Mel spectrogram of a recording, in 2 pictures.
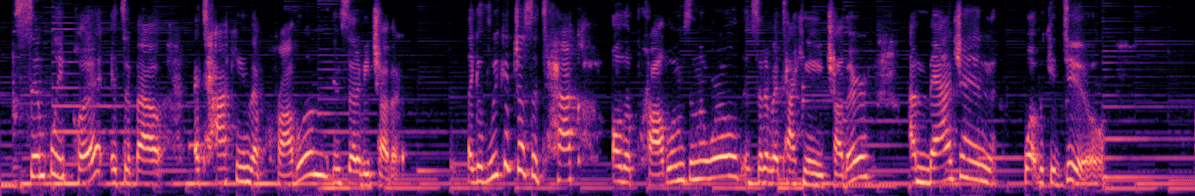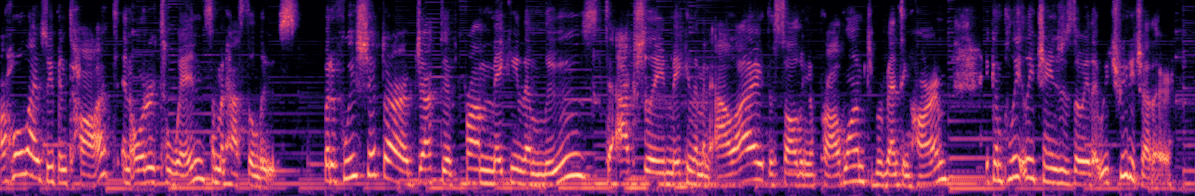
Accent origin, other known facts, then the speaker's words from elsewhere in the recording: Southern Oregon, United States; I was born in Southern Oregon, in a more kind of white, affluent area, and I'm biracial.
